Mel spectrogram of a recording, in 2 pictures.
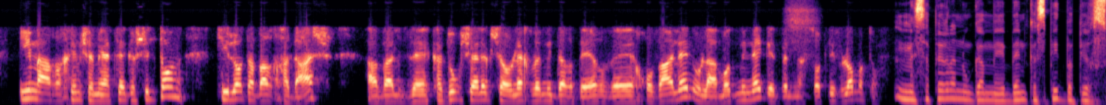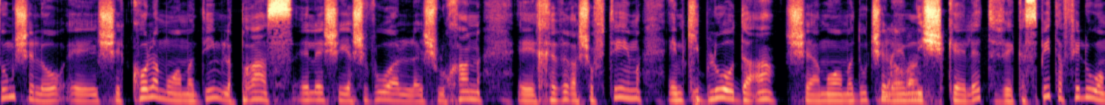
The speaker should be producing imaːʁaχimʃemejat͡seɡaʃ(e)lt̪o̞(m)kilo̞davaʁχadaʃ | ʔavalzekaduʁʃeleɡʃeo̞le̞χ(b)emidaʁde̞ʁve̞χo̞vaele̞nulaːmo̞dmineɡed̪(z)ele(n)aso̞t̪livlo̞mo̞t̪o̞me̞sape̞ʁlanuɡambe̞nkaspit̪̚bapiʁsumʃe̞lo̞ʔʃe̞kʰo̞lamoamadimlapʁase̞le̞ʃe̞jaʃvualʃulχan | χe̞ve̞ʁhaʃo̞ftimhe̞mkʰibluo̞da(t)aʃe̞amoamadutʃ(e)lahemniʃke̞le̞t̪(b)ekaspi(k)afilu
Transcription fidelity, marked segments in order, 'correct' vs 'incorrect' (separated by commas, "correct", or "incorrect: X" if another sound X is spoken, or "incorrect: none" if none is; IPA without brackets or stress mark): incorrect: i, incorrect: n, incorrect: v, incorrect: v, correct, incorrect: ʔ, correct, incorrect: v, incorrect: t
